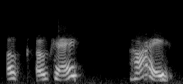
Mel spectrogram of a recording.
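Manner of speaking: ordinary delivery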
